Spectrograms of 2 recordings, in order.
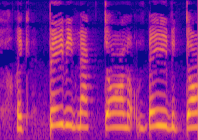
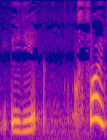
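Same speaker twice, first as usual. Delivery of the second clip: ordinary delivery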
